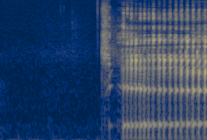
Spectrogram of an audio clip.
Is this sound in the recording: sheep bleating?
no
